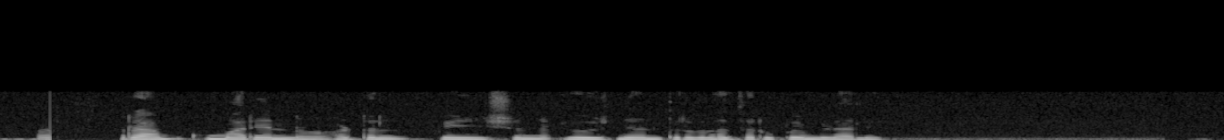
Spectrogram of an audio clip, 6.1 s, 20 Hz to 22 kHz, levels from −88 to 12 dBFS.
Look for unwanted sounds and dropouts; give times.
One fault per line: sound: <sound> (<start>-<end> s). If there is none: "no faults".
no faults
